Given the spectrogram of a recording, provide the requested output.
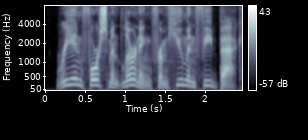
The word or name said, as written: Reinforcement learning from human feedback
